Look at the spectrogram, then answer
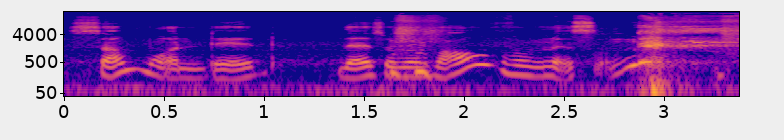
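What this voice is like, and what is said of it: Old-timey prospector accent. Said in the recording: “you did it with an accent, so it's better... He sounds like such an old-timey prospector.”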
